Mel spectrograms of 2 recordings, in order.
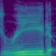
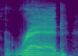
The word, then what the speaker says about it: read: So yeah, R-E-A-D can be pronounced reed or red, and L-E-A-D can be pronounced lead or lead.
